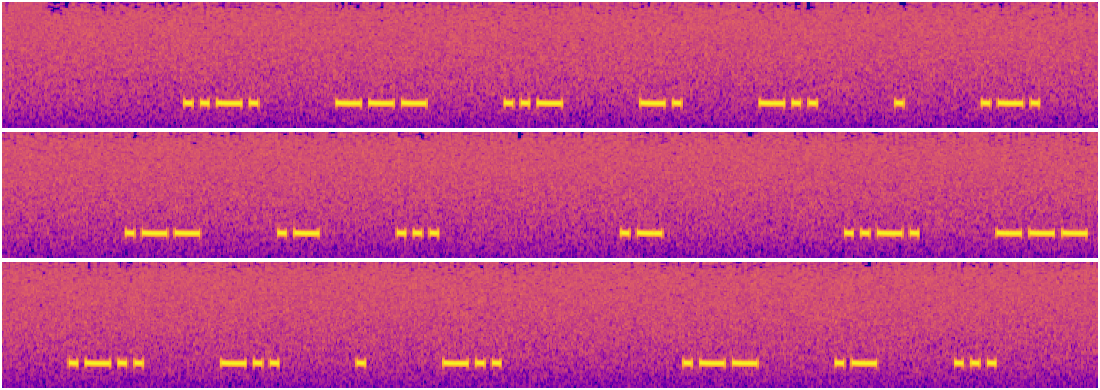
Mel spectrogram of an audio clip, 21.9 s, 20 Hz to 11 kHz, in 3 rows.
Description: Morse code, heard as a keyed tone, machine-sent, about 22 wpm, spaced as for 12 wpm, 680 Hz. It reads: FOUNDER WAS A FOLDED WAS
